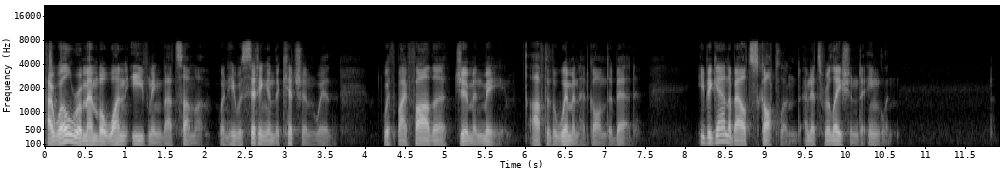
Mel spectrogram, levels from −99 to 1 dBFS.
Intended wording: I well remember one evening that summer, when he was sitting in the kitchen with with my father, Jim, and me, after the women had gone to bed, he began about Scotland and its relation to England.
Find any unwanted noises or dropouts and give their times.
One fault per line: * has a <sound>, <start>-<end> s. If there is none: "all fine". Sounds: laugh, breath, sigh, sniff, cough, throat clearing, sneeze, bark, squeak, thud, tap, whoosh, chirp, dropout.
all fine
